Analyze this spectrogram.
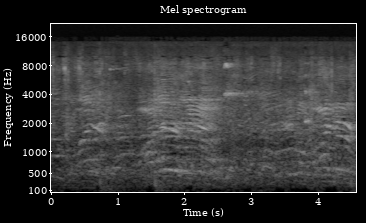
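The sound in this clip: Basketball dribbling on a gym court during a girls' high school game, a steady run of bounces under continuous crowd noise and background voices.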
